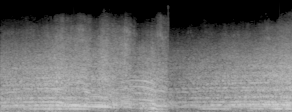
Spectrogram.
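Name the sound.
race cars starting a race at Nürburgring, Assetto Corsa Competizione game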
